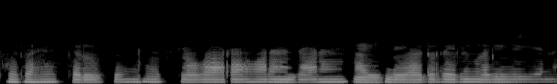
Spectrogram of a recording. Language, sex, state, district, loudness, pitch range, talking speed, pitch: Hindi, male, Bihar, East Champaran, -34 LUFS, 115-120 Hz, 140 wpm, 115 Hz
